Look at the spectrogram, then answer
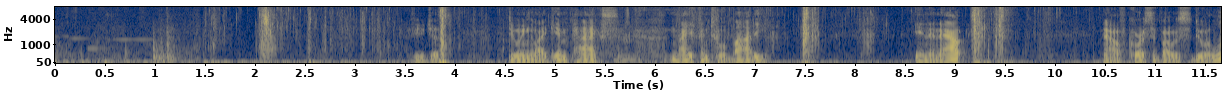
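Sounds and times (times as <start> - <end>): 
chamois cloth soaked with water squishing: 1.4 - 10.5
speech: 3.6 - 7.2, 8.6 - 9.2, 10.5 - 11.6.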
